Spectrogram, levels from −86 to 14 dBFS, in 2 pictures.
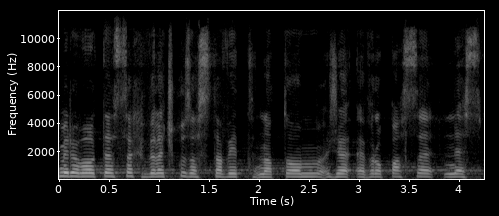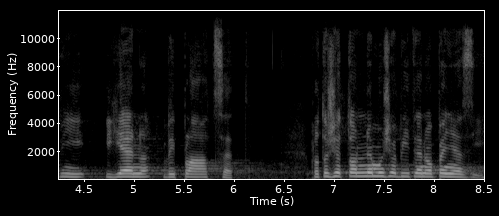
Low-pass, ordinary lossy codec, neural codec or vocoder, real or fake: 10.8 kHz; Opus, 32 kbps; none; real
